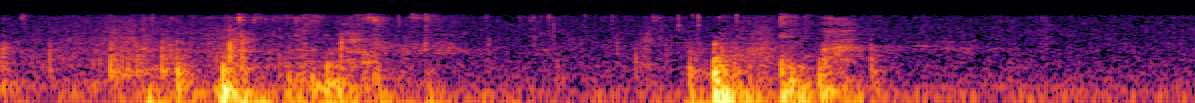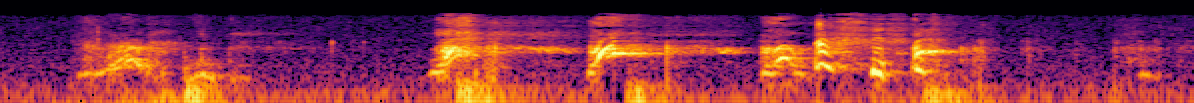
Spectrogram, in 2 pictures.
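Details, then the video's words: Terrier throwing a tantrum: after scattered thumps and shuffling, a burst of high, whiny yelps and short sharp barks in quick succession toward the end, over steady background hiss. "Terrier Tantrum"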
